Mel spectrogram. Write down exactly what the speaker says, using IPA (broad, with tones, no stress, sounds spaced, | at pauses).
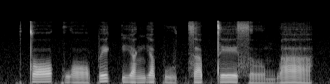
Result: t ɔː˦˥ k w ɔː˨˩ p e˥˩ k̚ ʔ i˧ a̯ ŋ i˦˥ a̯ p uː˨˩ t̚ s a˦˥ p̚ t eː˥˩ s ɤː˨˩ m w aː˥˩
